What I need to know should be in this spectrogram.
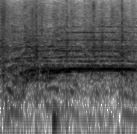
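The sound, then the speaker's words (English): Applause and crowd noise at a Key West city commission meeting after the vote passing a resolution to ban certain sunscreens. A dense, steady wash of clapping and cheering fills the whole brief moment. “obviously we heard the clapping, but there was a lot of support for this.”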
